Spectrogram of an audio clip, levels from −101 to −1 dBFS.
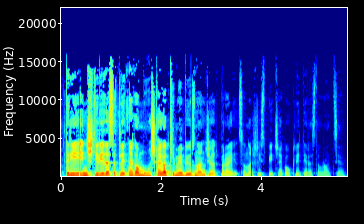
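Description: At 0.36 s, 2.60 s and 3.80 s, blocks of digital silence cut the speech. The sound drops out for 16 to 20 ms. Each is heard as a short hole.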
